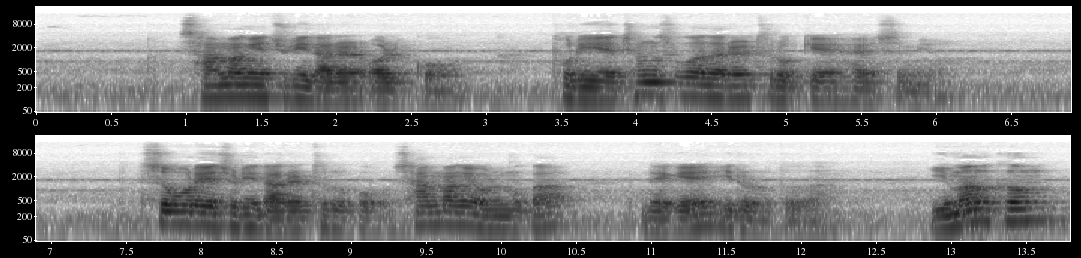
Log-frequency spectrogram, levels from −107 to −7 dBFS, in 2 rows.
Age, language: 40-59, Korean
